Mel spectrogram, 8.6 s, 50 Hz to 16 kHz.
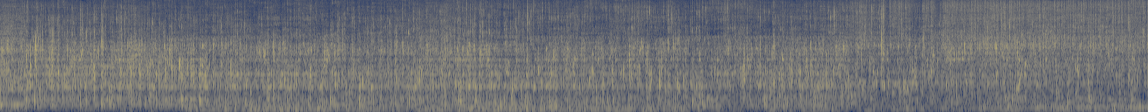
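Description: Water flows steadily through a 3/8 inch U siphon pipe, a continuous close trickling and gurgling stream with no voices.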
